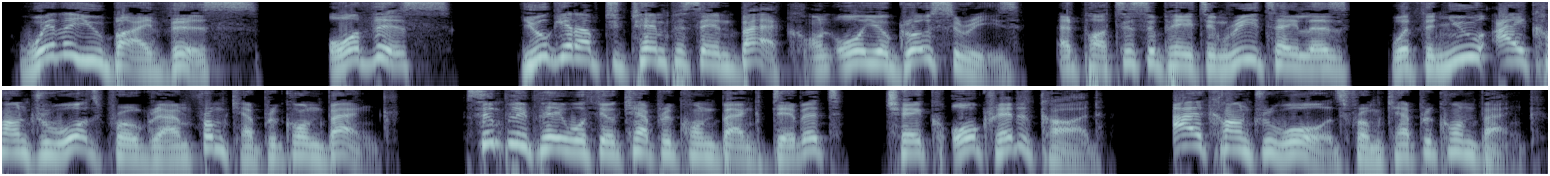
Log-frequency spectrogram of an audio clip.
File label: English Corporate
